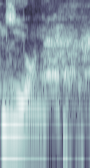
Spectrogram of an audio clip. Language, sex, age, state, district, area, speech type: Marathi, male, 18-30, Maharashtra, Ahmednagar, urban, spontaneous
